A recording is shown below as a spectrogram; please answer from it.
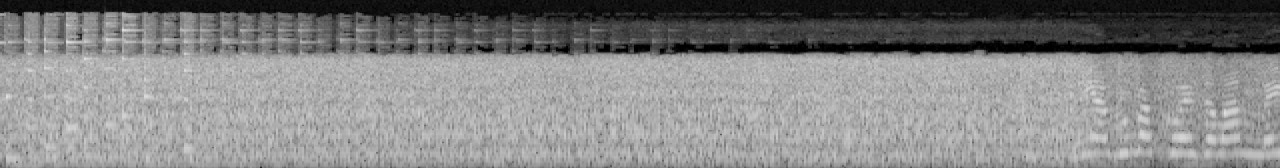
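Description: A waterfall rushing over a broad rock cascade in a steady, even rush of water. A person's voice comes in near the end.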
